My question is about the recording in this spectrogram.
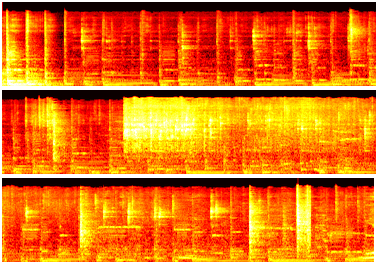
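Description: Spring rolls frying in hot oil, with a loud burst of sizzling about six seconds in that lasts roughly three seconds, and a few sharp metal clinks of tongs and a slotted spoon against the pan.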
